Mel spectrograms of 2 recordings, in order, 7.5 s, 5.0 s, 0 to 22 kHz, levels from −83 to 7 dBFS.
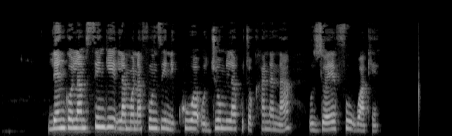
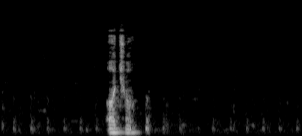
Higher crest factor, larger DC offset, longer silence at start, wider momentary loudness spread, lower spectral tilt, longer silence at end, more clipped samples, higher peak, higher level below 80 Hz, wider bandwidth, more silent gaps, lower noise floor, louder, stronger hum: about the same, 22 dB vs 26 dB; neither; second, 0.8 s vs 1.8 s; second, 13 LU vs 21 LU; second, -3 dB/octave vs -4.5 dB/octave; second, 1.25 s vs 2.55 s; neither; about the same, -4 dBFS vs -4 dBFS; second, -76 dBFS vs -66 dBFS; first, 11.5 kHz vs 9.4 kHz; neither; first, under -90 dBFS vs -69 dBFS; about the same, -25 LUFS vs -24 LUFS; neither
